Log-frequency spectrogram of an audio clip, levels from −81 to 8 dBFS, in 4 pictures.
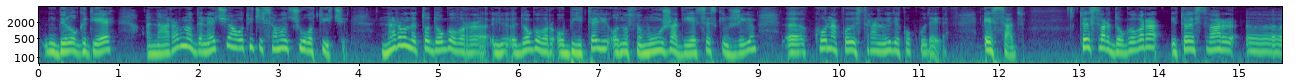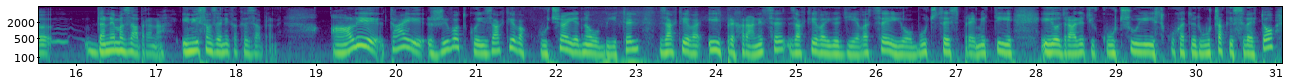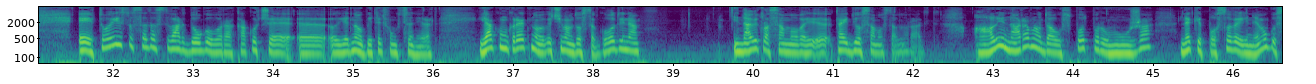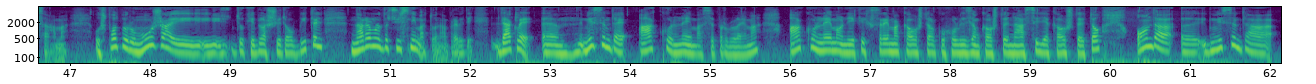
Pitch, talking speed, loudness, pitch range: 165 Hz, 160 wpm, -18 LUFS, 150-195 Hz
